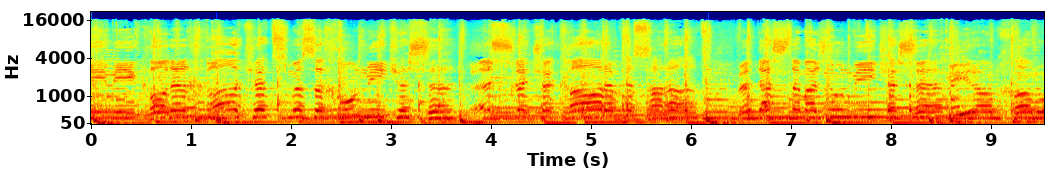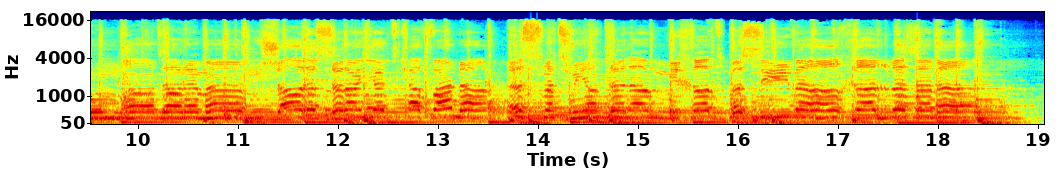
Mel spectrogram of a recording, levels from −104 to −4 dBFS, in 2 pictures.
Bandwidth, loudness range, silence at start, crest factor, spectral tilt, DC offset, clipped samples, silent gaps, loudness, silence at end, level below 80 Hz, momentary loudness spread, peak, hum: 17 kHz; 1 LU; 0 s; 10 dB; -5 dB/octave; under 0.1%; under 0.1%; none; -11 LUFS; 0.1 s; -20 dBFS; 3 LU; 0 dBFS; none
